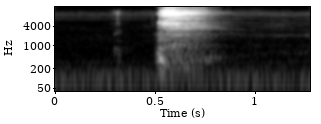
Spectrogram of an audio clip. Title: Failed nap, couldn’t stop sneezing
